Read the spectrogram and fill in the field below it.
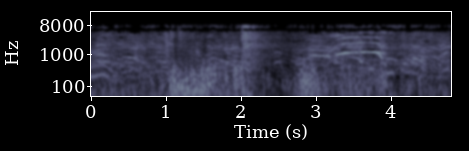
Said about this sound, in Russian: Еще одно уголовное дело возбуждено после стрельбы по толпе участников беспорядков. Несмотря на выстрелы, а затем и приехавших на место событий полицейских, разгневанная толпа расходиться не стала.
